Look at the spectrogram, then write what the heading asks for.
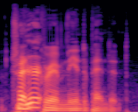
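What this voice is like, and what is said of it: Imitating Trent Crimm's voice. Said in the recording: “Can you do his voice again?”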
